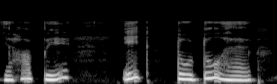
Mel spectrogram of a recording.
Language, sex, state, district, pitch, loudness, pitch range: Hindi, female, Jharkhand, Deoghar, 240 Hz, -13 LUFS, 210-275 Hz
